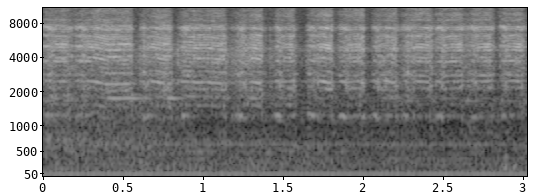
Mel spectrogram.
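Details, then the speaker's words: Steady high-pitched drill whine with rhythmic grinding pulses as it cuts bone: a surgical drill, held like a pen, rapidly removing bone during a temporal bone dissection demonstration before exposing the mastoid tip cells. "You have to hold the drill like pen in this position and stable your hands with your little and ring finger like this. Your hand should not be in the air and your wrist and hand should be in the same axis. Now some of this bone you can remove fast."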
